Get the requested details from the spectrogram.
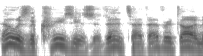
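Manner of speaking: put-on odd, quiet English accent. Speaker retells Johnny Depp describing an event full of sound effects; Johnny Depp weird English accent. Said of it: "a weird English accent".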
